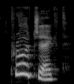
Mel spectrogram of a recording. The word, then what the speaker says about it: project: Project تعني مشروع، وإن كانت فاعل فهي تلفظ project، وقد تعني يتصور ويخطط ويقدر، وقد تعني يسقط.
